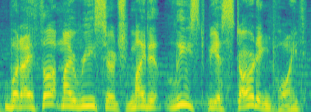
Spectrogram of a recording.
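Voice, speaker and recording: An animated, creaky earnest young researcher. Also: male voice, fairly high pitch, moderate pace, faint music behind. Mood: dejected. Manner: earnest, insistent, explaining. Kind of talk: video game dialogue.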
